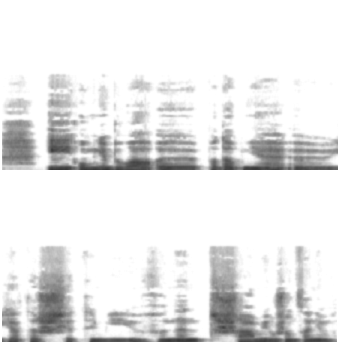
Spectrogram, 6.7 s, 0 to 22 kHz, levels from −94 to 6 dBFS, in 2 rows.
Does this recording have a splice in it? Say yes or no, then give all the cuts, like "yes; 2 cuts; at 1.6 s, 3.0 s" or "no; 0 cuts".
no; 0 cuts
